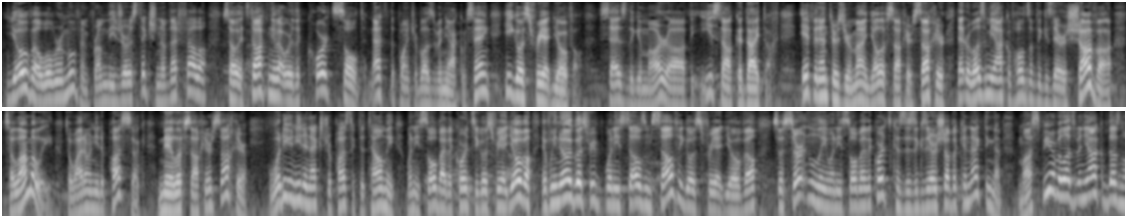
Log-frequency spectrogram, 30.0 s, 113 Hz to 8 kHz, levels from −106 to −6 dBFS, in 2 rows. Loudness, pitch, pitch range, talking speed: -31 LUFS, 165 Hz, 140-185 Hz, 235 wpm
